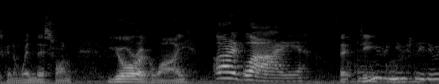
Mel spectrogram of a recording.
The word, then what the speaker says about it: Uruguay: to win this one i say uruguay but isn't it uruguay or something like that uruguay no completely completely off because i even said that i think that's like how south americans say it i make myself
